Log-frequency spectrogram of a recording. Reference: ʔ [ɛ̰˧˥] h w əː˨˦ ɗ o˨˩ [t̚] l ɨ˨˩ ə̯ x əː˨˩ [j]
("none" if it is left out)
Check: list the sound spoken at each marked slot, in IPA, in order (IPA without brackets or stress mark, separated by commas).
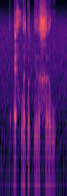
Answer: ɛ̰˧˥, t̚, w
